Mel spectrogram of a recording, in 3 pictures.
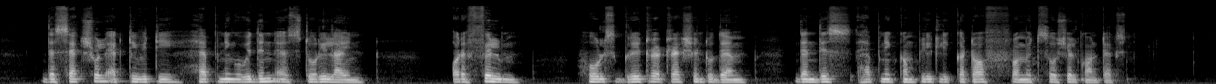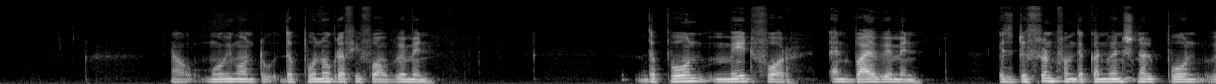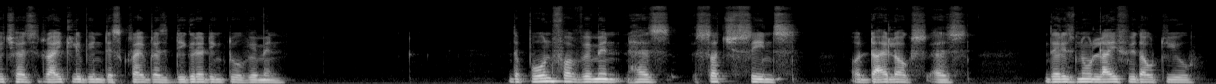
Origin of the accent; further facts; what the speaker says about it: India; in my experience of growing up in India, I had noticed that most of my female relatives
